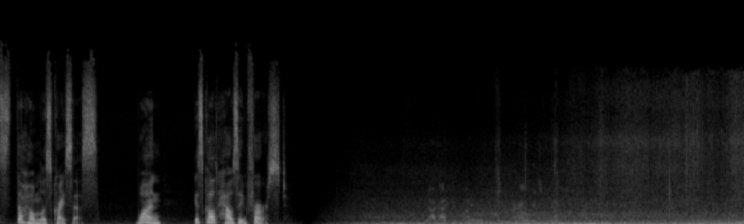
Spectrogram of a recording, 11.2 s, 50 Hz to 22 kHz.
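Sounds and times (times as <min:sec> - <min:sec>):
speech: 0:00.2 - 0:04.4
cars passing on a city street near downtown Oakland: 0:04.8 - 0:11.1.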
